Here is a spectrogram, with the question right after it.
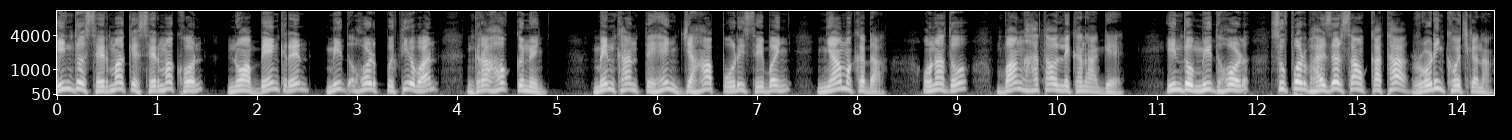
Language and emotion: Santali, angry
